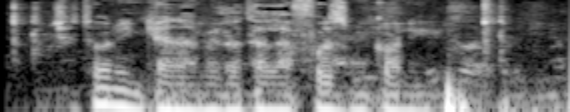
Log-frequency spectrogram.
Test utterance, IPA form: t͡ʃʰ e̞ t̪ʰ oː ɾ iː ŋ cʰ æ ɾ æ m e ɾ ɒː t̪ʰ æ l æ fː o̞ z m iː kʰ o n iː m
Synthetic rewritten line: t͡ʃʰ e̞ t̪ʰ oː ɾ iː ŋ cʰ æ l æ m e ɾ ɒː t̪ʰ æ l æ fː o̞ z m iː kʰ o n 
